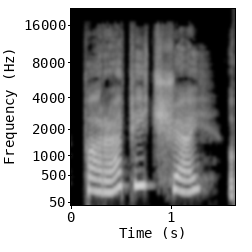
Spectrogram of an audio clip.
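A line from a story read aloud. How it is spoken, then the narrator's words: Exclaimed. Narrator (Russian): воскликнула Клара Хэй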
